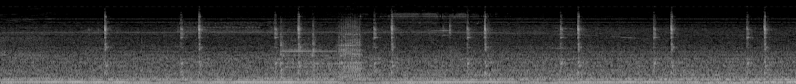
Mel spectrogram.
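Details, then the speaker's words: 80 GB Western Digital hard drive that came in for recovery, tested with a bad set of heads. Steady sharp clicking about twice a second over a low spinning hum; it spins down after a few clicks, then spins up and clicks again. "You hear that steady clicking, and what these drives will typically do is they'll power down, they'll spin down just a little bit after a few clicks and then spin back up and start clicking again."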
